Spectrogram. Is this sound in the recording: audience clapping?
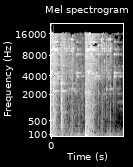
no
